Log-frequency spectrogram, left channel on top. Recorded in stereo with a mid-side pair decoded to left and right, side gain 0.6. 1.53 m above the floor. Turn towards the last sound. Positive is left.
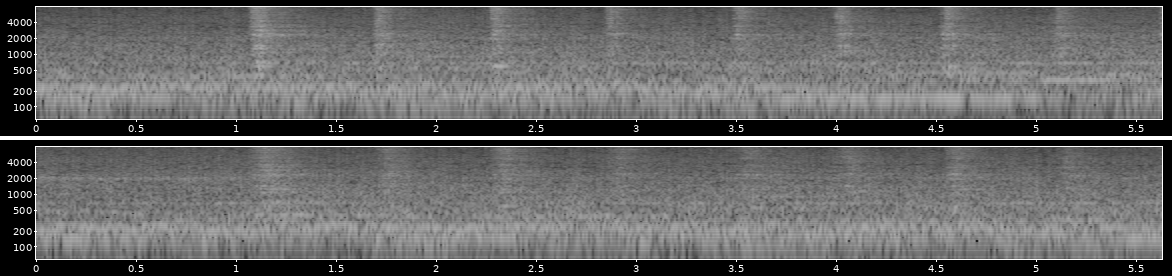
turn(degrees=60)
